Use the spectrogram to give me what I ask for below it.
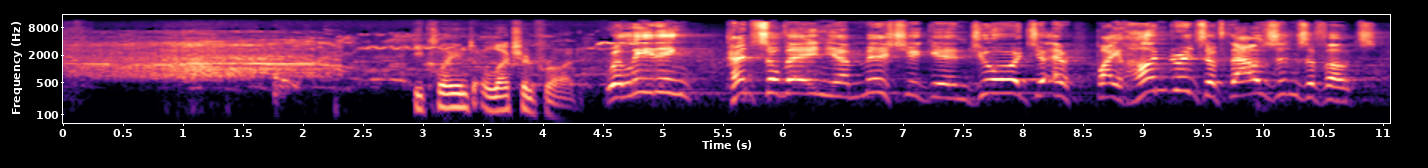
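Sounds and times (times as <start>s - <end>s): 
raucous applause for Trump coming on stage: 0.0s - 4.9s
speech: 2.9s - 11.0s.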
